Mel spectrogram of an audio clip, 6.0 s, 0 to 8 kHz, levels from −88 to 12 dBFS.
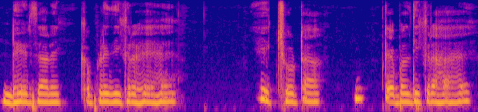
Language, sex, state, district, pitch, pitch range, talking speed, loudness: Hindi, male, Gujarat, Valsad, 180 Hz, 175-185 Hz, 130 wpm, -14 LUFS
